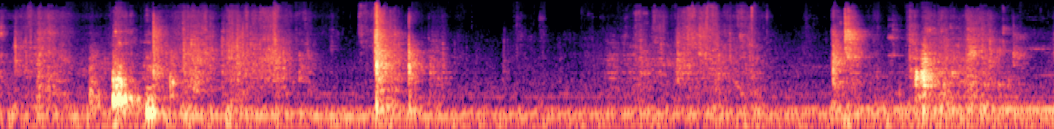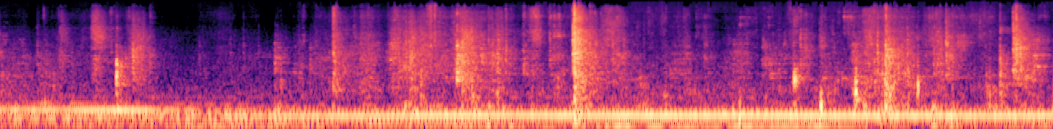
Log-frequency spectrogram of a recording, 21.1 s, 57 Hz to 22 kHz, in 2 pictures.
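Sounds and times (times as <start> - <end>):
wire connectors clicking and rustling: 13.2 - 21.0.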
